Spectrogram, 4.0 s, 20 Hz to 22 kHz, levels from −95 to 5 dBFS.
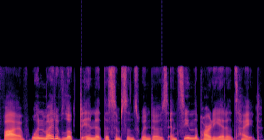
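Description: Speech, with two blocks of digital silence at 1.21 s and 2.42 s. Each is a hole of about 1.5 ms, which fits a 64-sample buffer the program didn't fill in time, so the sound drops straight to zero and back, heard as a tick or dip.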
